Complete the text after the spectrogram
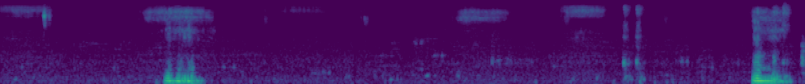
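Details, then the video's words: A sleeping pet cat snores: two short, rough breaths about six seconds apart, each a broadband rasp with a low buzzing core, separated by near silence in a quiet room. "My Snoring Cat"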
